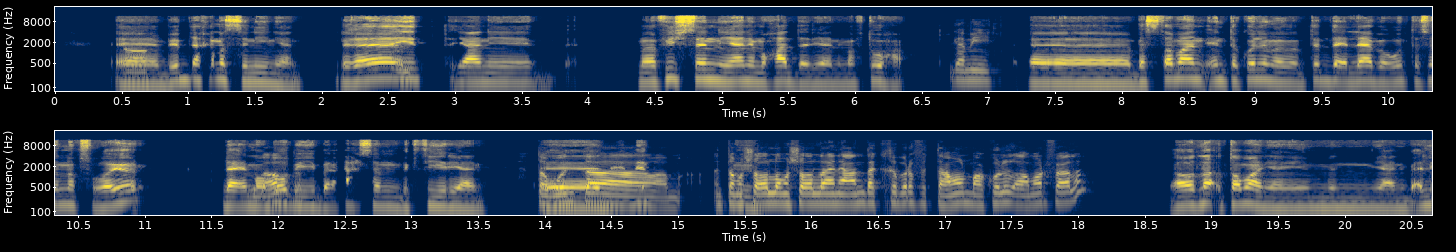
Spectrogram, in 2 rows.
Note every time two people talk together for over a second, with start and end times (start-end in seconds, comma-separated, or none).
none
